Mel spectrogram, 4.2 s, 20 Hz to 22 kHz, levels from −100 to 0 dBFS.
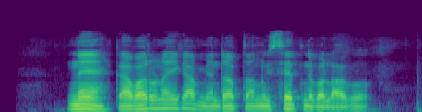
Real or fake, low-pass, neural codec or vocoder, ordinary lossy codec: real; none; none; none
